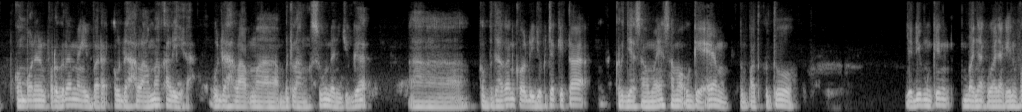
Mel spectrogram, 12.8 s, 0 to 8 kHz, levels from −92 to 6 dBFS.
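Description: From the start of this speech clip, a faint delayed copy of the talking keeps coming back. It is an echo leak. It trails the original by about 450 ms. It appears at 0.0–0.11 s, 1.11–1.15 s, 1.88–2.75 s, 4.28–5.11 s, 7.58–7.65 s and 9.9–10.54 s. The first two scraps are very faint, around 40 dB down. The longer stretches are clearer, roughly 20 to 25 dB down. The likely cause is a far-end loudspeaker whose echo canceller let part of the pickup return.

From 11.54 s to 12.73 s, GSM signalling bursts appear. They sound like a galloping dit-dit-dit of short buzzes at 217 Hz. They sit about 30 dB below the speech. A nearby 2G phone was exchanging signalling with its network. The audio circuitry rectified that radio energy into audible sound.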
